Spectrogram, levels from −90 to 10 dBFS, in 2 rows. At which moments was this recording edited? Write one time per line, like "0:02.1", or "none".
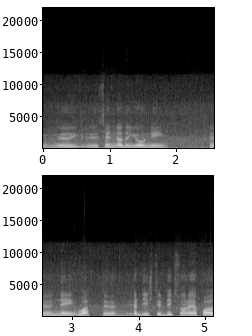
0:03.9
